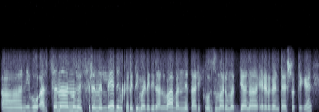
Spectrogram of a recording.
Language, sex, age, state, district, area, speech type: Kannada, female, 18-30, Karnataka, Shimoga, rural, conversation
